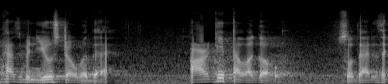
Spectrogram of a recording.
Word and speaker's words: archipelago: This term has been used over there, archipelago. So that is the correct pronunciation of that one.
